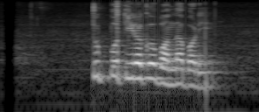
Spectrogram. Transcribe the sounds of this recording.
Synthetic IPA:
ʈupːot̪iɾʌkobʱʌnd̪abʌɽi

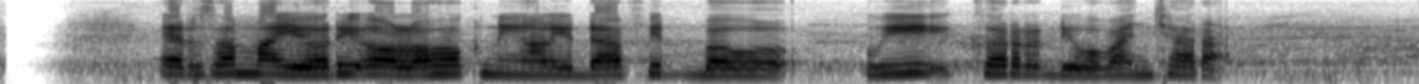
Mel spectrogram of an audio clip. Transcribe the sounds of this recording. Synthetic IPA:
ʔɛrsamajɔɾiɔlɔɦɔk̚niŋalidafit̪̚ba | wikɨrdiwawaɲt͡ʃaɾa

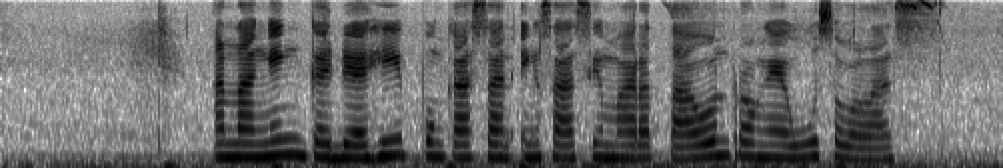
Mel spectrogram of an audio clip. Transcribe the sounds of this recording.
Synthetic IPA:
ʔanaŋɪŋɡa̤ɖa̤ɦipuŋkasanɪŋsasimaɾət̪ːaʊnrɔŋewusəwəlas

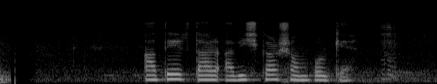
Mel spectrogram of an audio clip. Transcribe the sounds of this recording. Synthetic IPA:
at̪eɾt̪aɾabiʃkaɾʃɔmpoɾke

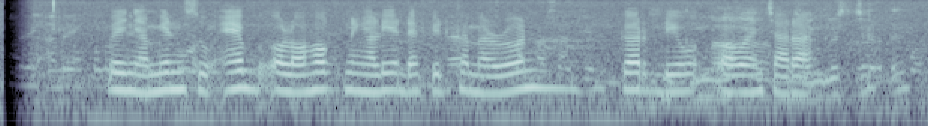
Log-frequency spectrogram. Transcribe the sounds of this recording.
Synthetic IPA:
bɛɲaminsuʔɛbɔlɔɦɔk̚niŋalidafid̚kamɛɾun | kɨrdiwawaɲt͡ʃaɾa

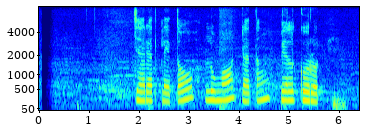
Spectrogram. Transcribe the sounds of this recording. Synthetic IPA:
d͡ʒ̥aɾɛt̪̚let̪oluŋɔɖ̥a̤t̪əŋb̥ɛlɡ̥oɾɔt̪̚

